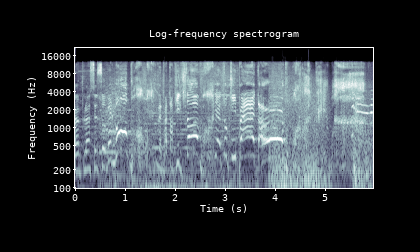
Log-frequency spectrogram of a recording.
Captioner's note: blast sounds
